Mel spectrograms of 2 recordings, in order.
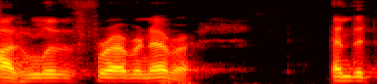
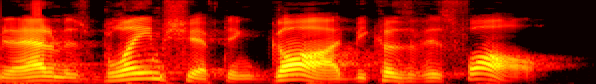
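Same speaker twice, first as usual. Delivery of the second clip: ordinary talk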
